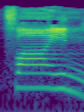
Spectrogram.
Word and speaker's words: fine: 철자상으로는 I와 끝에 단어 E까지 두 개인 것처럼 보이지만 사실 마지막 E는 발음이 들리지 않는 그런 형태입니다.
